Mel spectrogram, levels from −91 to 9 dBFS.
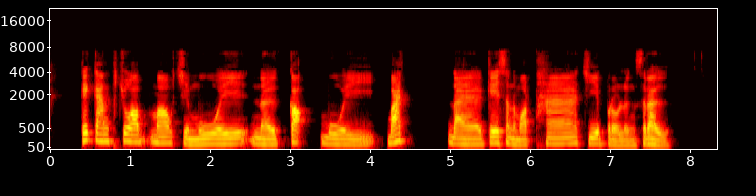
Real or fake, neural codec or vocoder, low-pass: real; none; 7.2 kHz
